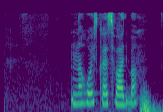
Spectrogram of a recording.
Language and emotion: Russian, neutral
